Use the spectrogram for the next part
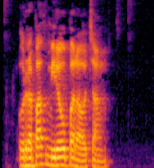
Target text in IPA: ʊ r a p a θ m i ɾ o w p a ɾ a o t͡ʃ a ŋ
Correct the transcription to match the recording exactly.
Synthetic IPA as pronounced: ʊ r a p a θ m i ɾ o w p a ɾ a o t͡ʃ a ŋ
